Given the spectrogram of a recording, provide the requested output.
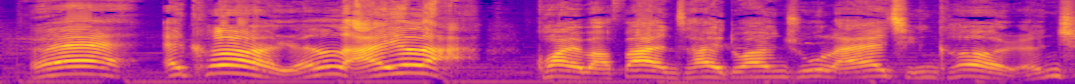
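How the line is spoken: Loud. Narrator (Chinese): 金老爷大声地说

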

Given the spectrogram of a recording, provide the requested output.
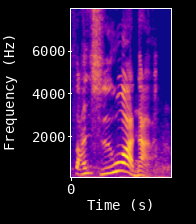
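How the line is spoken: Loud shout. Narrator (Chinese): 耶律曼大声地喊出

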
